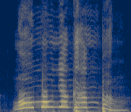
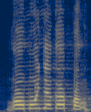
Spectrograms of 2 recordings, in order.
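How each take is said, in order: First: High, slow emphasis on ngomongnya; emphatic. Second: Louder, high ngomongnya gampang; hammered-home ngomongnya gampang; loud emphatic. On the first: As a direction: stretch out ngomongnya slowly and high. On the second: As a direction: punch ngomongnya gampang out to the crowd. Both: Acted. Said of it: "preacher repeats the line".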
